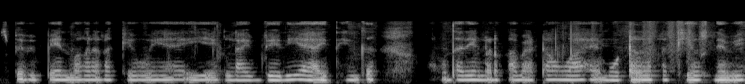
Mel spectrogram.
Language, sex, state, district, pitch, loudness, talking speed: Hindi, female, Delhi, New Delhi, 205 Hz, -22 LUFS, 195 wpm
